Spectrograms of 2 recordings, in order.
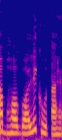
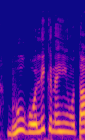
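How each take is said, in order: First: भौगोलिक opened with "bhau"; correct pronunciation. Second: भूगोलिक opened with "bhoo"; wrong pronunciation. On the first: (सही उच्चारण, भौगोलिक में भौ) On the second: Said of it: "भूगोलिक नहीं होता". (गलत उच्चारण, भूगोलिक में भू) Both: Shown as a demonstration.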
